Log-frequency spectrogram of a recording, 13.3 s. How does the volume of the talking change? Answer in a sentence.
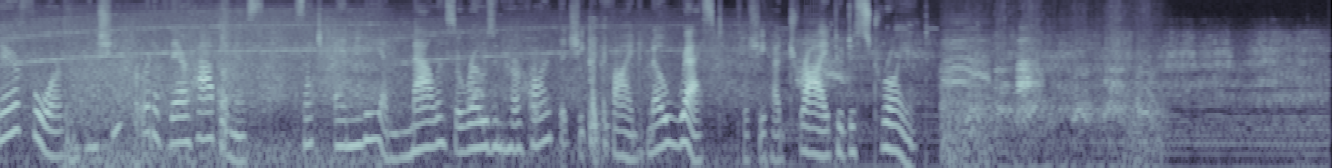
The volume of the talking stays about the same.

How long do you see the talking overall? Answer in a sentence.
You can hear the talking for 9 seconds altogether.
